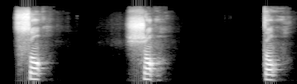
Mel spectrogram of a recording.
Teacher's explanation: This is identical to the previous sound, except that there's nasality. Try saying the A in father while pronouncing it through your nose.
